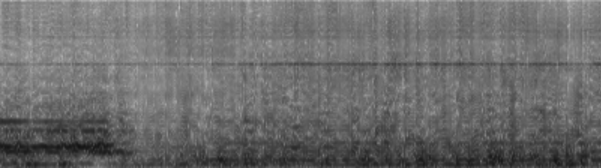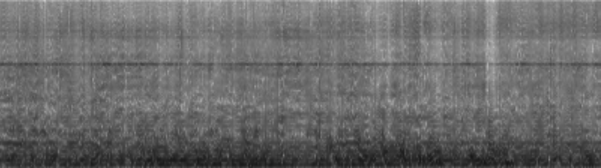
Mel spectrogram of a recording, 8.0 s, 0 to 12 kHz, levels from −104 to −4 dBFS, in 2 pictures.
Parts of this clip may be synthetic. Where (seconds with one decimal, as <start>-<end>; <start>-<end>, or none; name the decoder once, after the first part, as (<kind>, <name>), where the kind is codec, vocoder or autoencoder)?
0.0-8.0 (vocoder, BigVGAN v2)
